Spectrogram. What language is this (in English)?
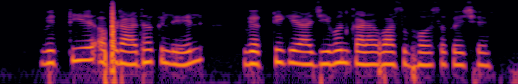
Maithili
